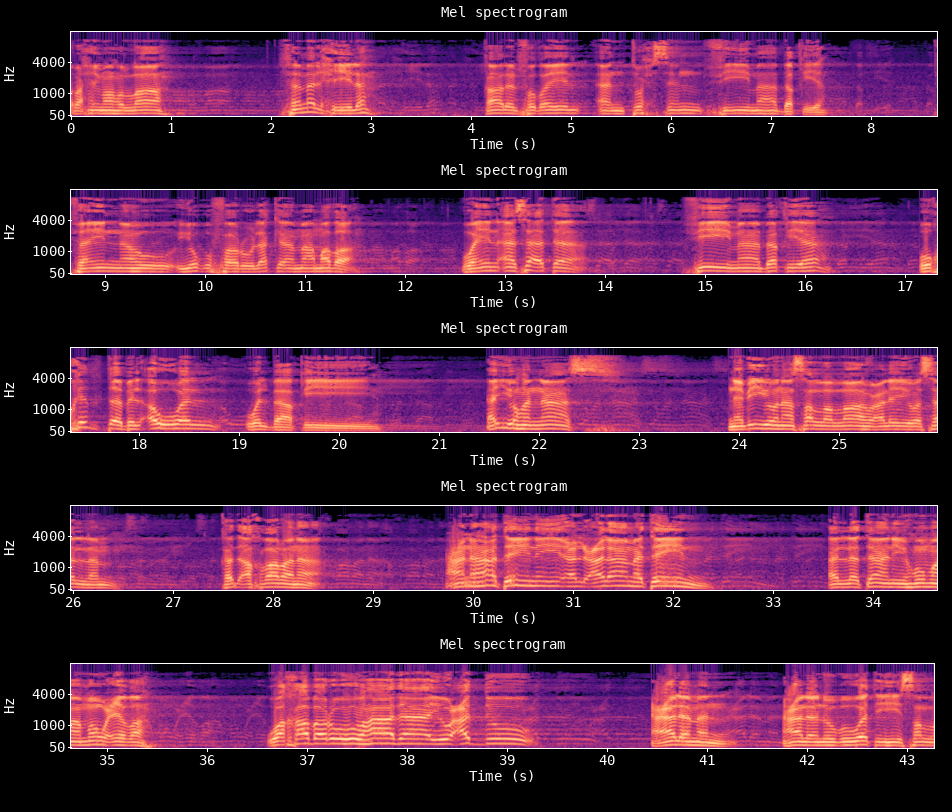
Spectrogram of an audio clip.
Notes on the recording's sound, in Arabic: سجلت هذه الخطبة في *مسجد الإمام الوادعي* رحمه الله *بالديس الشرقية.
